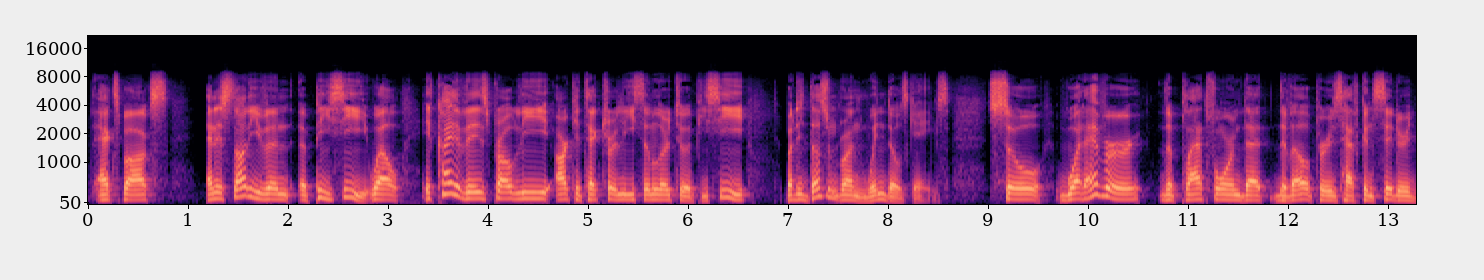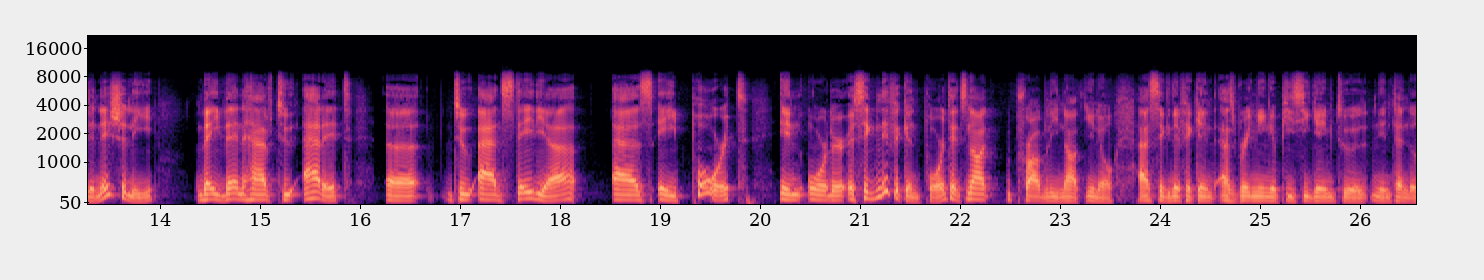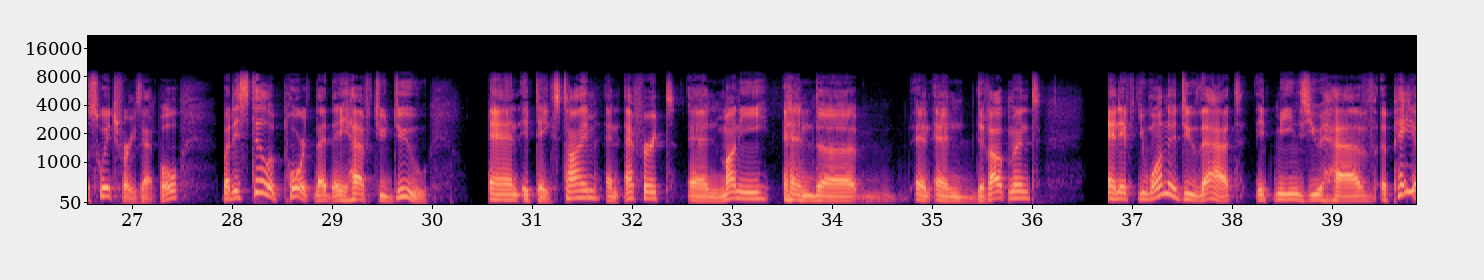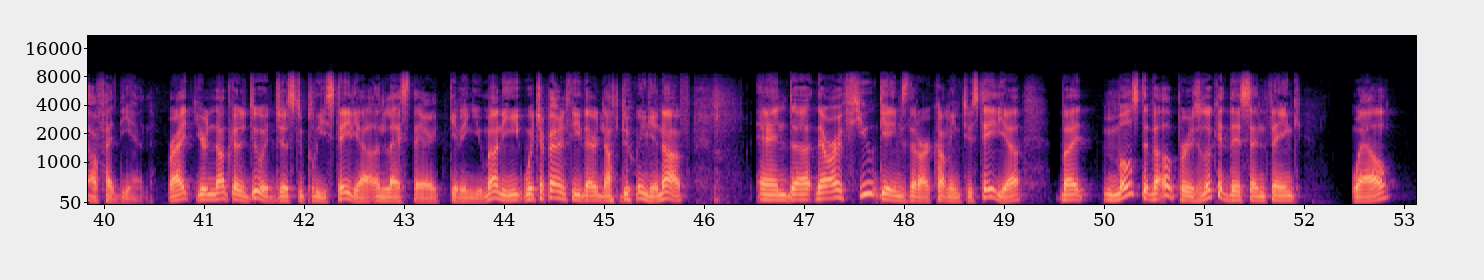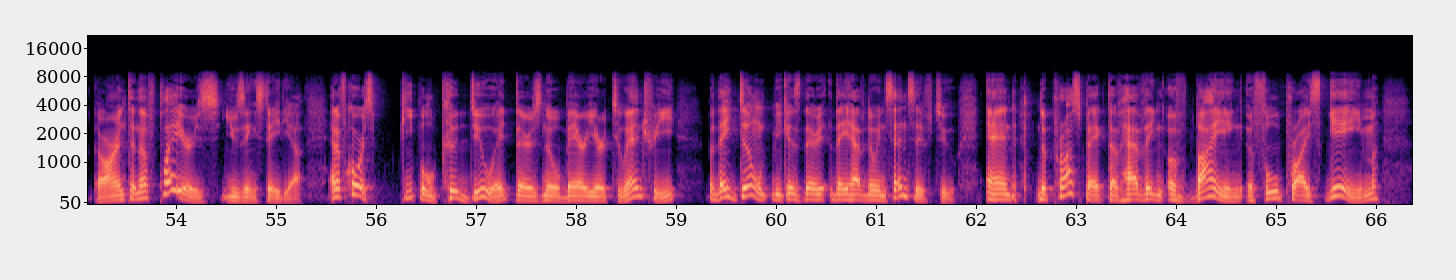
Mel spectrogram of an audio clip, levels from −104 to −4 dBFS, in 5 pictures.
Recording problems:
high frequencies cut off; noticeable; nothing above 8 kHz

